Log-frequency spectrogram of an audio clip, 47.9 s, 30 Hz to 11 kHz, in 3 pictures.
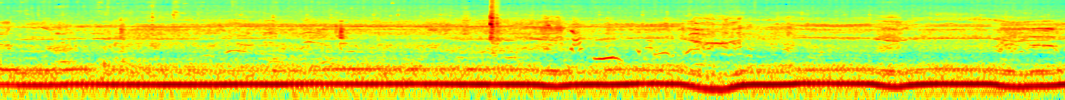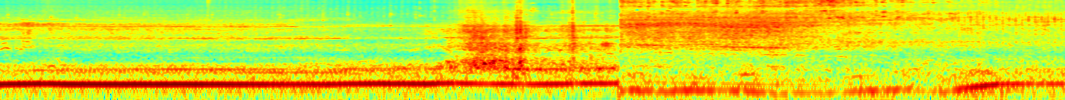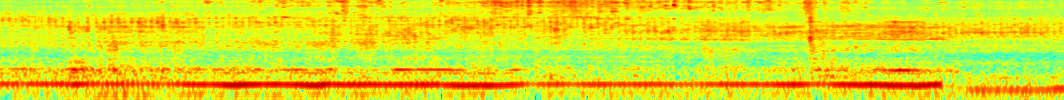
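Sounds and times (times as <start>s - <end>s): tractor diesel engine running: 0.0s - 47.9s.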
